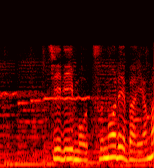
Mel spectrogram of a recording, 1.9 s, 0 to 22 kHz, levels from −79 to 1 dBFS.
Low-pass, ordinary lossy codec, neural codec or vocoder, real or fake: 7.2 kHz; none; vocoder, 44.1 kHz, 128 mel bands every 512 samples, BigVGAN v2; fake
